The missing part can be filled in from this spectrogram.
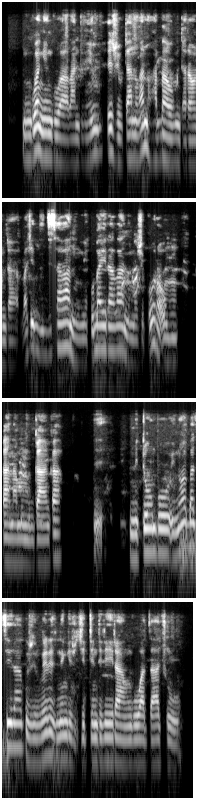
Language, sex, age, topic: Ndau, male, 36-49, health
